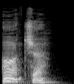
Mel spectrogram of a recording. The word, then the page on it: archer: British English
